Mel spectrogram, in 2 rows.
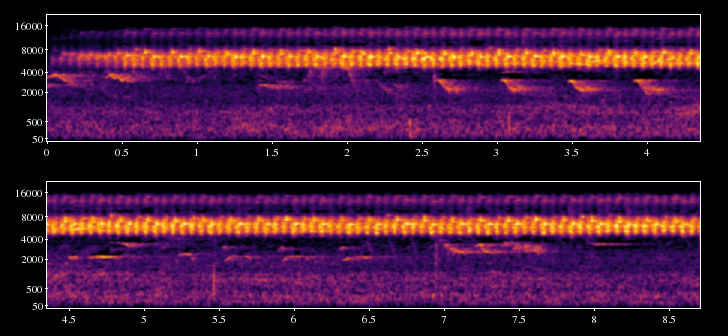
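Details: River warbler (Locustella fluviatilis) near Denisovo, Pronsky District, Ryazan Oblast, Russia, in May 2021, delivers a steady, high, cricket-like rhythmic buzzing, about three pulses a second, with short descending whistles from another bird behind it.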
